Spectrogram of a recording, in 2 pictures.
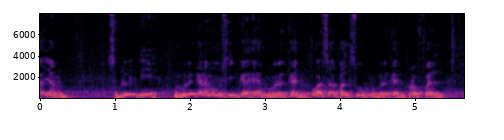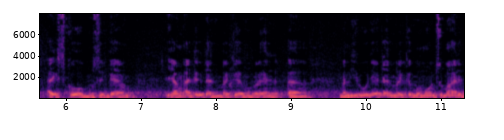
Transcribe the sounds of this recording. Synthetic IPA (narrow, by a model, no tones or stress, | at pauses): ʔjaŋ | səbəlunimə̃ŋɡunakanamaʔmusɪmkajamə̃ŋɡunakanwʔa̰ʔsa̰ʔpalsumə̃ŋɡunakanpɾofajl | ʔa̰kskomusimkajaŋ | jaŋa̰dadanməɾekaməŋɡunakanə | məniɾuɲãdanməɾekamə̃mõɦʊnsumaŋani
